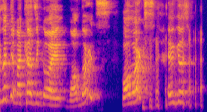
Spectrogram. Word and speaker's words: Walmart: And me and my sister, we looked at my cousin going, Walmarts? Walmarts? And he goes, is it Walmarts? I'm going, no, baby, it's Walmart.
